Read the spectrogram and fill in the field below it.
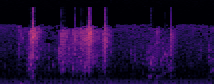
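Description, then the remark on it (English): A few brief watery splashes and sloshes as a person slips and tumbles into a pool of salt water, sounding fairly faint over a steady low hum, with no one speaking. “Salt water. Now how did that get?”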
